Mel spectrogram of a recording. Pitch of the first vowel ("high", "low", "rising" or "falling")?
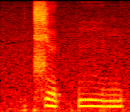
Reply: low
